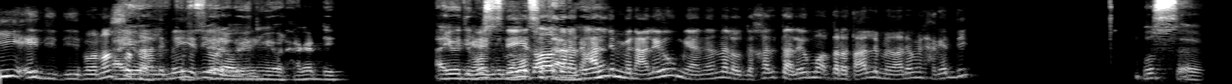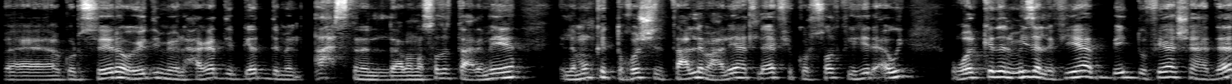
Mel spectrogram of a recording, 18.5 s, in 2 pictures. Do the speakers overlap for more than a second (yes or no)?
yes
